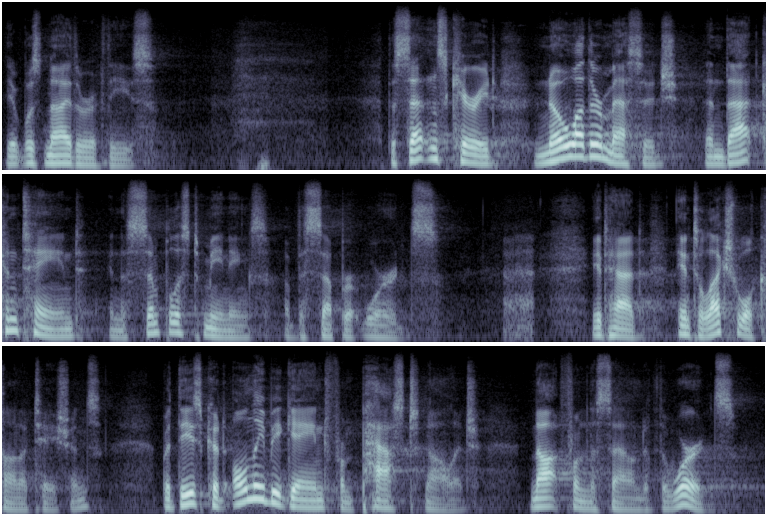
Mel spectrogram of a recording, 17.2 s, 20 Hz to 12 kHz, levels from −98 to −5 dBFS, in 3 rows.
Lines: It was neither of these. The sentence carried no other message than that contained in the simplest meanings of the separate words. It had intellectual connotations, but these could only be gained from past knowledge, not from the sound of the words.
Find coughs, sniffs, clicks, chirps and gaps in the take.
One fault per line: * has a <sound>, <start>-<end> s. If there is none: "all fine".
* has a breath, 1.7-2.4 s
* has a laugh, 9.5-9.7 s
